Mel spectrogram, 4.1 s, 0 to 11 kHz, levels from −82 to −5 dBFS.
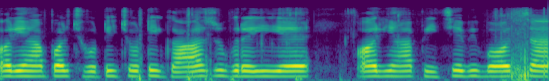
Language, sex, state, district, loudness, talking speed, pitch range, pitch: Hindi, female, Himachal Pradesh, Shimla, -15 LUFS, 220 wpm, 210-215 Hz, 210 Hz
